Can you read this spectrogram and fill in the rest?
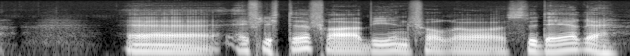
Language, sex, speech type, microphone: Norwegian, male, spontaneous, Sennheiser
